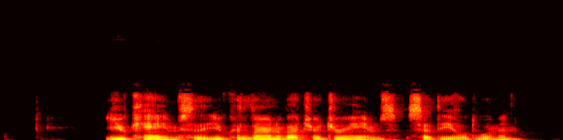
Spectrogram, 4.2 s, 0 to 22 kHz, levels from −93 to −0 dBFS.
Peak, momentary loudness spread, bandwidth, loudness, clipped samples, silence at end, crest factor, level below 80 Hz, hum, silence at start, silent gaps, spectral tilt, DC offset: -10 dBFS; 8 LU; 7.8 kHz; -31 LUFS; under 0.1%; 0.35 s; 20 dB; -66 dBFS; none; 0.8 s; none; -5.5 dB/octave; under 0.1%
